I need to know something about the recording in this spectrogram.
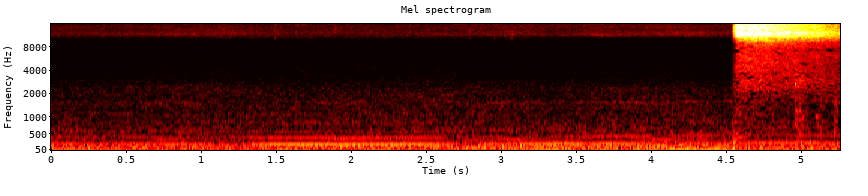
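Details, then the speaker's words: Class B bus air brake test with the engine at slightly raised idle. A steady rumble is followed by a sharp air purge as the compressor governor cuts out at 126 psi, under the 130 psi limit, so it is working properly. "air compressor governor callahan 126 psi and it's working properly"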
